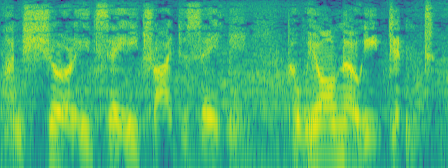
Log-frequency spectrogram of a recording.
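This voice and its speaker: Theatrical clown villain, gravelly and swooping, slow, hissy tape playback. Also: male voice, on the low side, lively intonation, over music, rough recording. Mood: sardonic. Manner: sarcastic, sing-song, cackling. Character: manic male villain clown, mocking and theatrical. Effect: played back from an old interview tape. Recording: hissy cassette tape recording.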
